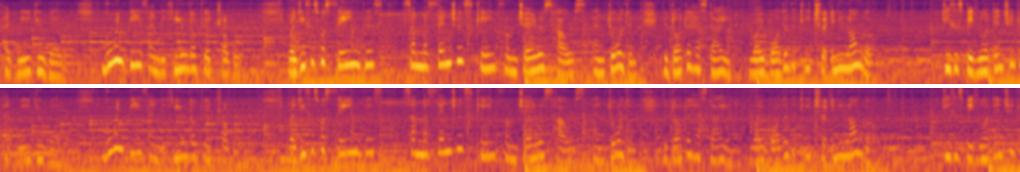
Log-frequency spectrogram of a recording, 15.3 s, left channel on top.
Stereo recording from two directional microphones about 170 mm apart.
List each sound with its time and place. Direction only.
1.5 s a woman's voice: 15° left (ahead or behind)
14.2 s a woman's voice: 20° left (ahead or behind)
